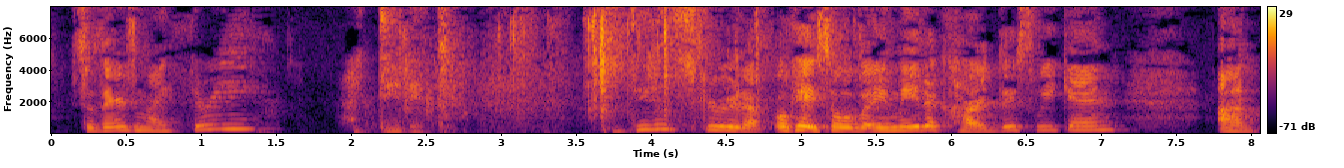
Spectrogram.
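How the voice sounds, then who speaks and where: Slow, chatty woman demoing crafts. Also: mid-range voice, a little mellow, a little hiss or hum. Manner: chatty, self-deprecating, thinks aloud while working. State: losing her voice, clearing throat. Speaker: stamping craft demonstrator. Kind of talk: casual craft tutorial chat.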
